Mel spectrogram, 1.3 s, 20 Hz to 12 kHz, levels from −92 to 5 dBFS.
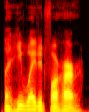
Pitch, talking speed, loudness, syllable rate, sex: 100 Hz, 225 wpm, -18 LUFS, 5.0 syllables/s, male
